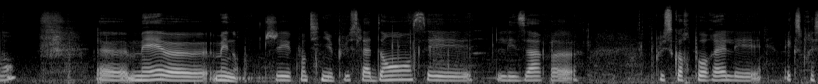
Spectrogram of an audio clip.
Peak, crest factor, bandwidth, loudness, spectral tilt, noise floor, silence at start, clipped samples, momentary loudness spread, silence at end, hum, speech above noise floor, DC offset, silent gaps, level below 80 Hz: -12 dBFS; 14 dB; 16 kHz; -27 LUFS; -5.5 dB/octave; -46 dBFS; 0 s; under 0.1%; 16 LU; 0 s; none; 20 dB; under 0.1%; none; -54 dBFS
